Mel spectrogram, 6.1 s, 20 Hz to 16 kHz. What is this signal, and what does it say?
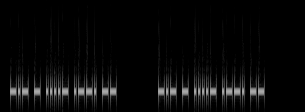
Morse code, heard as a keyed tone, about 30 wpm, 700 Hz. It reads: KT4PM KT4PM
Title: USA Call Signs - 5 Characters - Repeated 2x - 30wpm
